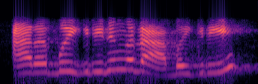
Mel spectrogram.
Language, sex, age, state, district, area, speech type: Bodo, female, 30-45, Assam, Udalguri, urban, conversation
